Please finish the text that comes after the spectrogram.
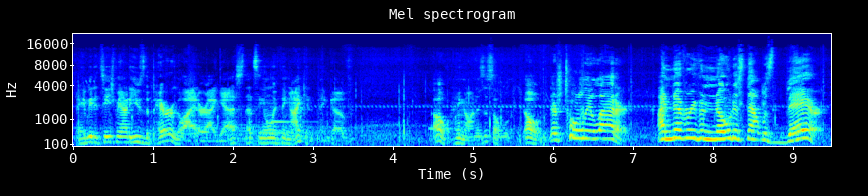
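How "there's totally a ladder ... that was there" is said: high, loud disbelief; astonished, raised-voice realisation; amazed discovery. Real, not acted. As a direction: exclaim it as you spot the obvious. Discovers a ladder missed before.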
